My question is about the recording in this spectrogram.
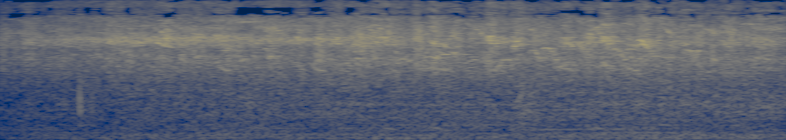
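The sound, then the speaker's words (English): A dense, steady chorus of birds chirping loudly in a mango tree overhead, above a woman sitting beneath it, fills the air for the whole stretch, bright and busy, with no one talking. “Birds chim loudly above her, but she is not distracted.”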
